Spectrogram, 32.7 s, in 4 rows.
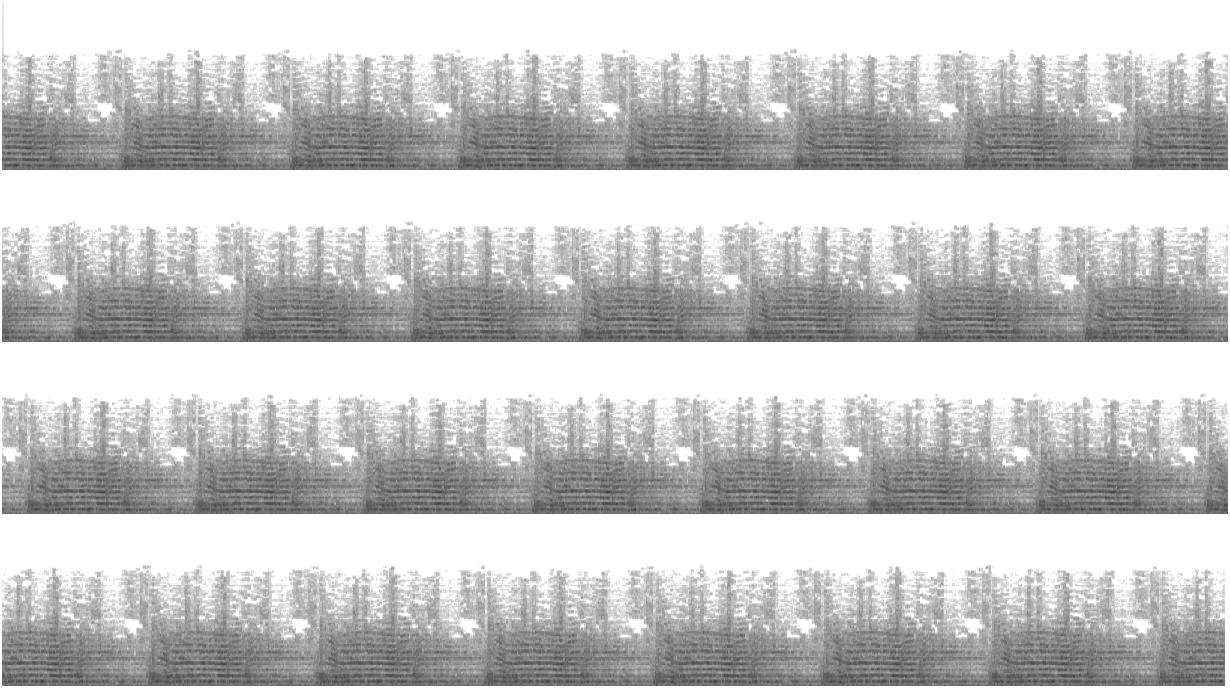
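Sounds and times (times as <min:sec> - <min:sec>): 
siren alarm: 0:00.0 - 0:32.6.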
